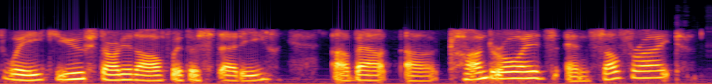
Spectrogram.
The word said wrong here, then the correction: Chondroitin sulfate: Chondroitin sulfate.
